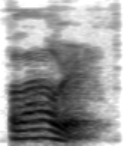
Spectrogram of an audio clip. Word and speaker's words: flour: Sedikit mirip memang ya sama pengucapan dari bunga. Flour.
